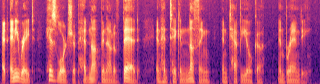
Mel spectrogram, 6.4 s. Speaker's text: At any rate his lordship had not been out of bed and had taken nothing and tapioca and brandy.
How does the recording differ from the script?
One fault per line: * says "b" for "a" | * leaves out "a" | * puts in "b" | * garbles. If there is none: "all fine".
all fine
